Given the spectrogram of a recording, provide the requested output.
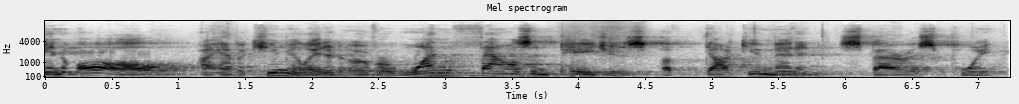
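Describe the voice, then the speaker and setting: A man's medium-pitched voice, with ordinary pitch variation, comes through audible room echo and noticeable background noise. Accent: American. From Maryland, Baltimore area. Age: 70s. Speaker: local historian and author. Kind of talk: school assembly speech. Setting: school assembly hall with audience.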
